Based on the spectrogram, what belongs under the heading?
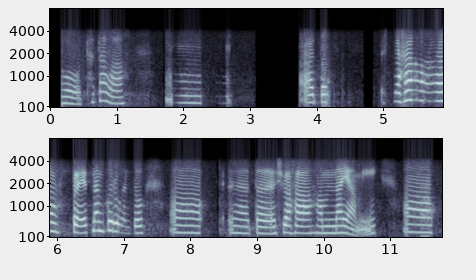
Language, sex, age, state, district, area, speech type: Sanskrit, female, 30-45, Karnataka, Bangalore Urban, urban, conversation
